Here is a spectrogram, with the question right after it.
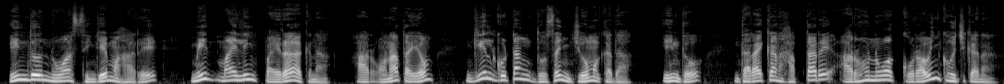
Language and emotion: Santali, happy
